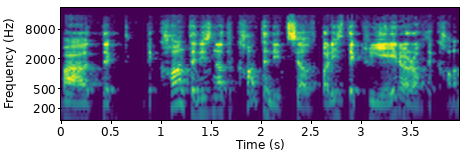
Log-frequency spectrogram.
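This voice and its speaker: The man's voice has a bright, sharp tone. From Mexico. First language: Spanish. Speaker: software engineer. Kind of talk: live talk show discussion. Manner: halting, repeats words.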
